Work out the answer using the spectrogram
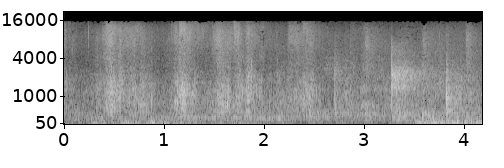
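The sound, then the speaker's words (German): Faint footsteps crunch along an outdoor path toward the Jochenstein hydroelectric dam on the Danube. Soft, irregular steps sit over a low background hiss. “Und wir kommen jetzt vom kleinen Staudamm zum großen Staudamm. Wir gehen jetzt zum Donaukraftwerk Jochenstein.”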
